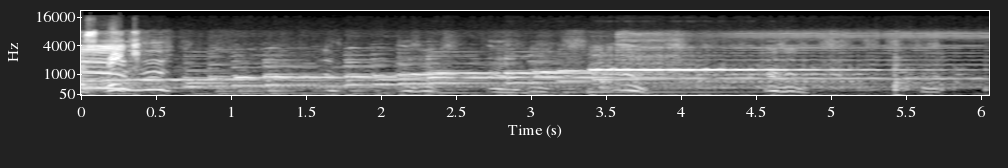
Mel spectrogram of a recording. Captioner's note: whimpering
